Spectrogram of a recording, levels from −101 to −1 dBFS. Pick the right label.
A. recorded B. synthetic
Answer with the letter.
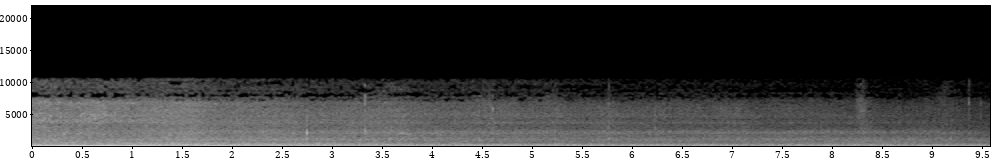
B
